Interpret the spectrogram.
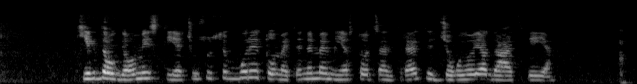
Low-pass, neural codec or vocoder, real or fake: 10.8 kHz; vocoder, 44.1 kHz, 128 mel bands every 512 samples, BigVGAN v2; fake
